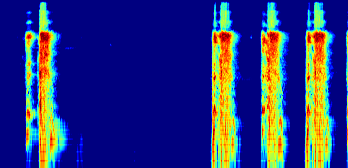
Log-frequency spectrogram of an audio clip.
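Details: Dog sneezing: five sneezes, the first as a quick pair, then three more in a row.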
